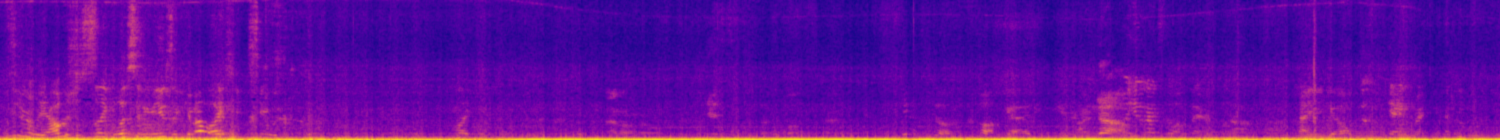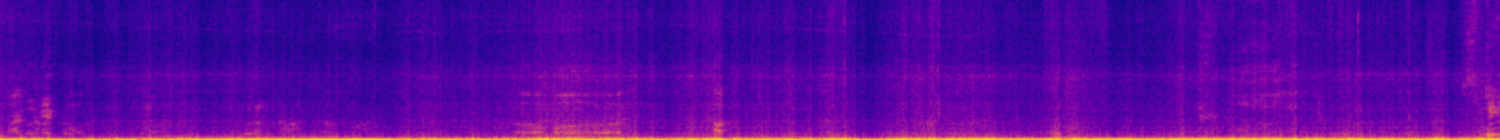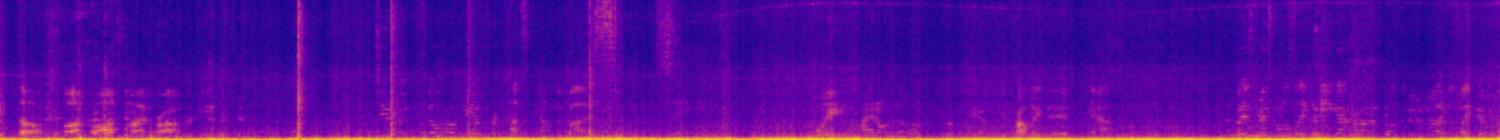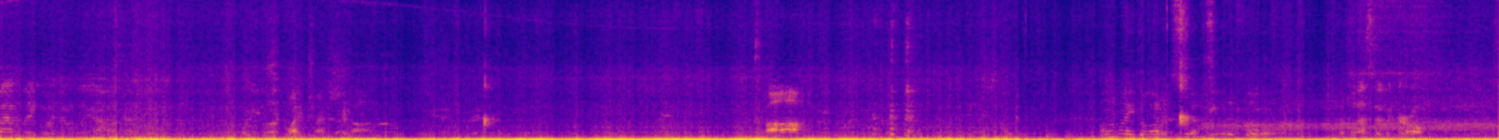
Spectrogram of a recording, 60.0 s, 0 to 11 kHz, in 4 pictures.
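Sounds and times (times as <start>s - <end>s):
bus engine droning: 0.0s - 59.9s
faint passenger chatter: 0.0s - 59.9s.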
